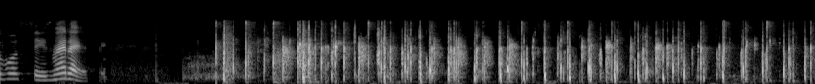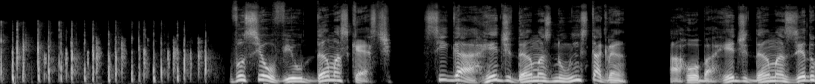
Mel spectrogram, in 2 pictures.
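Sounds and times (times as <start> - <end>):
speech: 0.0 - 1.2, 10.5 - 16.2
round of applause: 2.2 - 10.3.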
